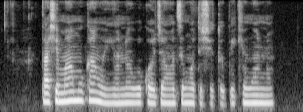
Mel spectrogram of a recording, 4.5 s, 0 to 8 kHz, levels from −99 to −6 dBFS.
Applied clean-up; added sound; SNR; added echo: none; none; none; none.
